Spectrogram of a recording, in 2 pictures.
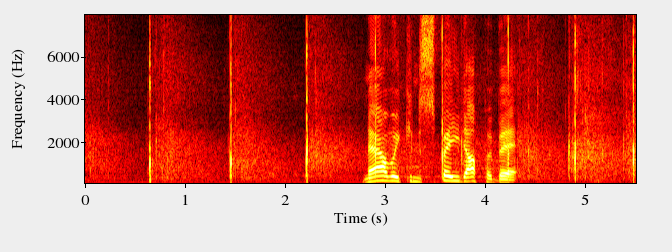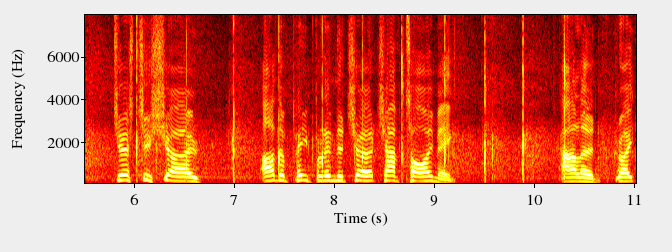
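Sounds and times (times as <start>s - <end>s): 
crowd slow clapping in unison: 0.0s - 11.0s
speech: 2.8s - 4.6s, 5.8s - 9.3s, 10.3s - 11.0s.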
